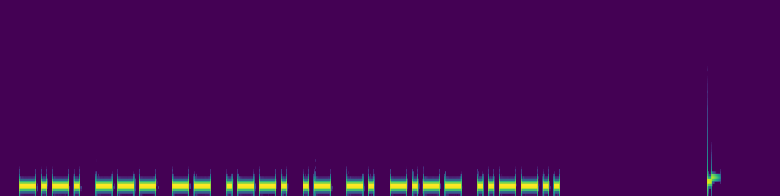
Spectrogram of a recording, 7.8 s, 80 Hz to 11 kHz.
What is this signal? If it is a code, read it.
Morse code, heard as a keyed tone, about 22 wpm, 700 Hz. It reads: COMPANY?
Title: Sentences from Top 1000 Words - Review Part 3 - 22wpm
